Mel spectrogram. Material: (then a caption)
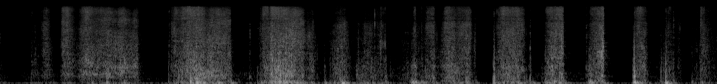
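Paper. A purple and olive paint-stained paper towel is stretched and unfolded by fingertips, giving bursts of dry crinkling and rustling. The bursts come in uneven pulses with short quiet gaps between them, full from low rumble up to bright, papery hiss.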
